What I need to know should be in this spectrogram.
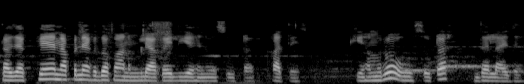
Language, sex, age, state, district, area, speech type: Maithili, female, 45-60, Bihar, Begusarai, rural, spontaneous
